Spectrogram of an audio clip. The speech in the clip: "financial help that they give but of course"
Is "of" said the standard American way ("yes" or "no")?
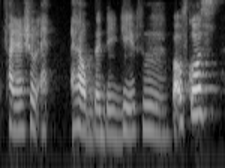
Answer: no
